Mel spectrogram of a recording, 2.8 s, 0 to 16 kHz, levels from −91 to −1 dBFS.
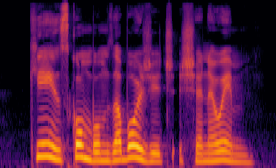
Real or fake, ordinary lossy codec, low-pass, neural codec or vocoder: real; none; 14.4 kHz; none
